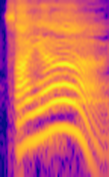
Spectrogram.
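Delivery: high, loud mocking "Saya"; mock the nameless reply; mock wrong answer. Preacher mocks the nameless reply, high and loud.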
